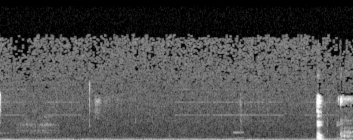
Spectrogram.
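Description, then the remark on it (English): A steady low electrical hum runs throughout, then two short, high-pitched electronic beeps sound in quick succession near the end on a phone line during a call. No one speaks. “I heard two beeps. We still there?”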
